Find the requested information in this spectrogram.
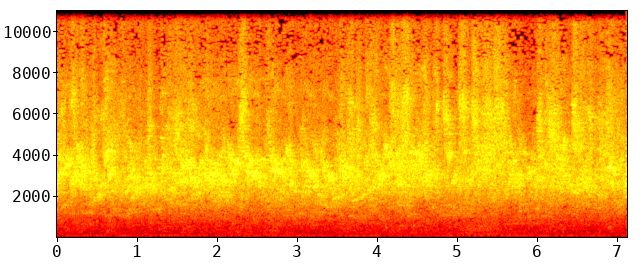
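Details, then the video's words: A crowd of budgerigars squabbling in a communal aviary fills the air with continuous shrill twittering and scratchy chirps that overlap without pause; a faint low hum runs underneath throughout. "اشتباك حقيقي بين طيور البادجي"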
